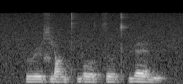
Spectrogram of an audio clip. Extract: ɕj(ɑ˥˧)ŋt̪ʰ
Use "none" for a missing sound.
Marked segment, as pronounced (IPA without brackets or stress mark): ɑ˥˧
